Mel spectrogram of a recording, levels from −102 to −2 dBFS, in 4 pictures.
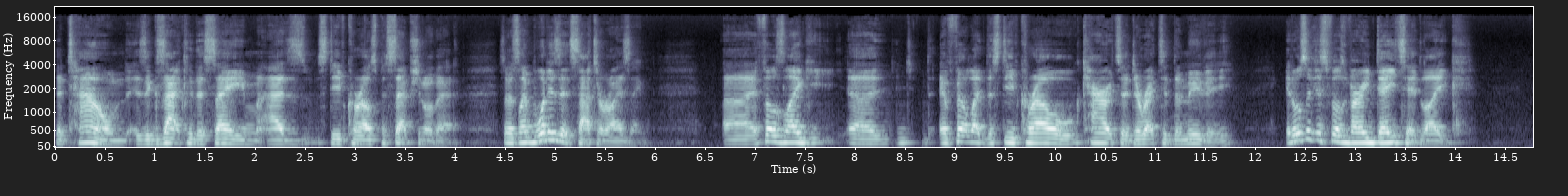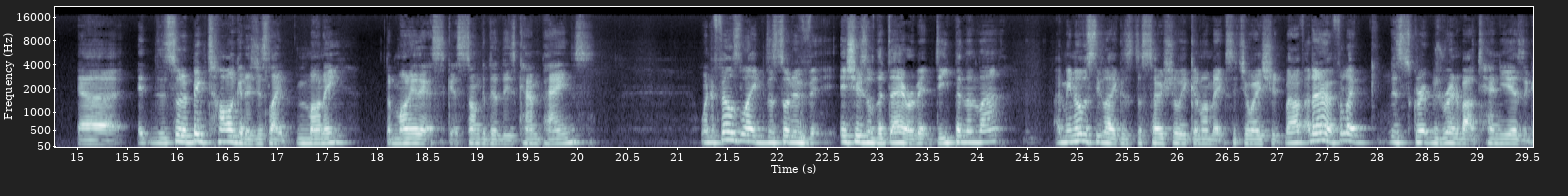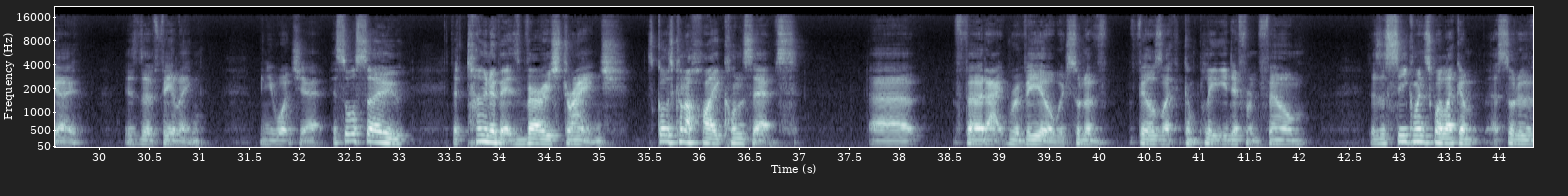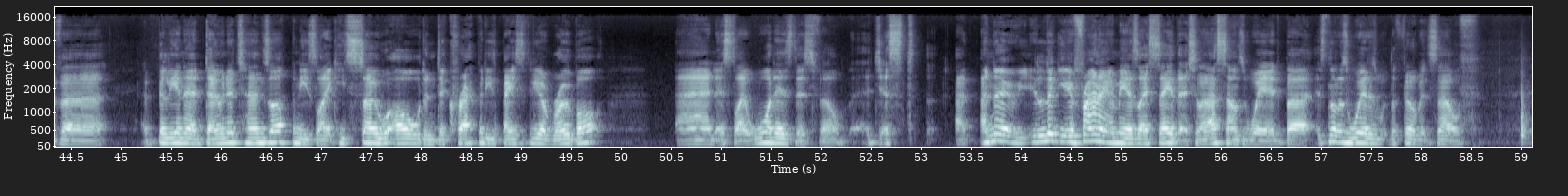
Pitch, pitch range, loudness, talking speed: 135 Hz, 120-150 Hz, -19 LUFS, 205 wpm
